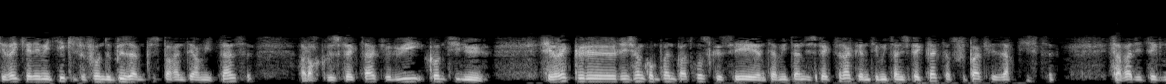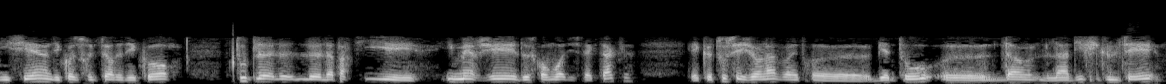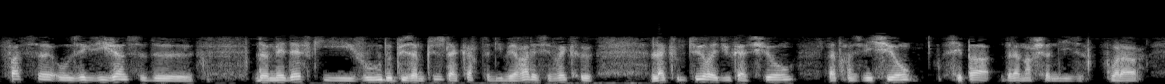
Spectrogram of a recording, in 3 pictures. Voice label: Intermittents repondeur

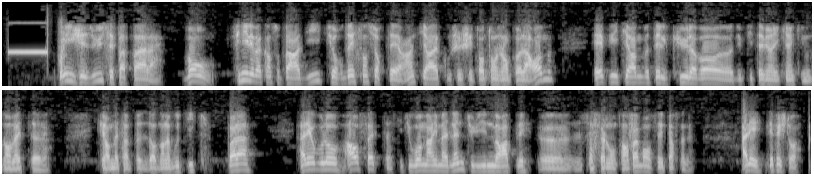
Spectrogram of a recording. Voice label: Irak repondeur

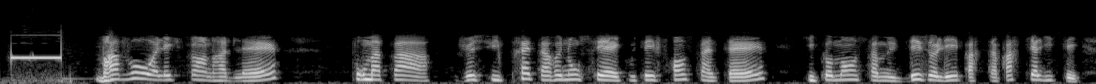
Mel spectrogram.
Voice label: répondeur; Derapage Alexandre Adler

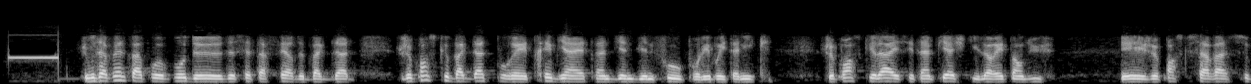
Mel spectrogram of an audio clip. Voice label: Irak Bagdad repondeur

